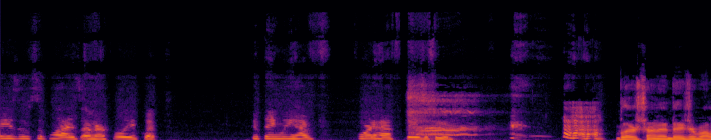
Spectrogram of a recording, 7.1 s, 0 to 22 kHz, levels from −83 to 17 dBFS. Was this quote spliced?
yes; 1 cut; at 6.1 s

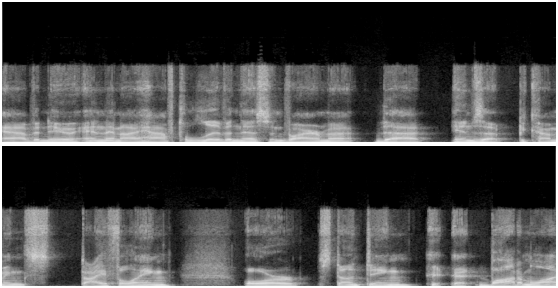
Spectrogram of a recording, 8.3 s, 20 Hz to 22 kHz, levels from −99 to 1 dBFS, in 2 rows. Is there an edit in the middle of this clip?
yes; 1 cut; at 7.3 s

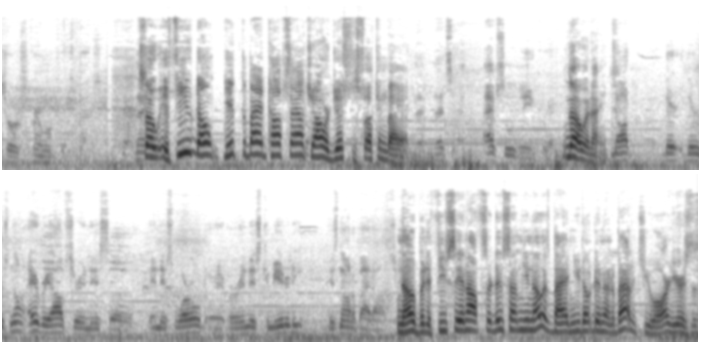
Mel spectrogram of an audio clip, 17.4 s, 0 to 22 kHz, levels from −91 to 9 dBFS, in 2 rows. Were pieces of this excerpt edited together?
yes; 1 cut; at 1.3 s

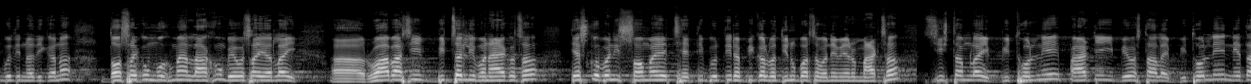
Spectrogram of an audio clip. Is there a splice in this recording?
yes; 1 cut; at 9.2 s

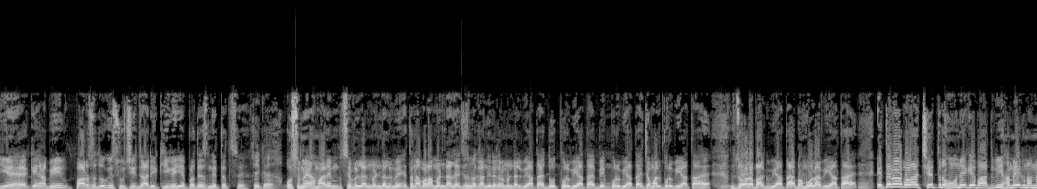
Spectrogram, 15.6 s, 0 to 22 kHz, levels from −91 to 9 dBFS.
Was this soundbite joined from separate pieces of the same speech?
no; 0 cuts

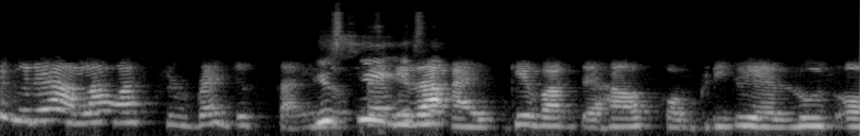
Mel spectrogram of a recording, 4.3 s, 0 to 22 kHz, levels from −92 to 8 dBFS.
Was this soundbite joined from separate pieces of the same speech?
yes; 1 cut; at 1.9 s

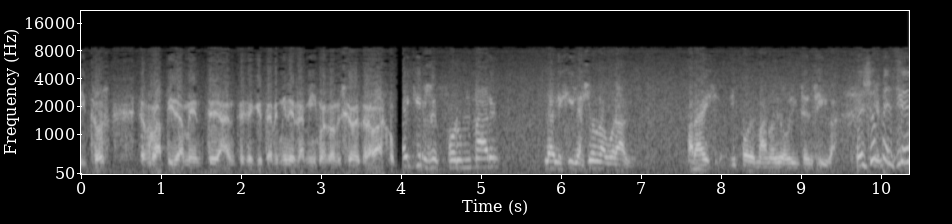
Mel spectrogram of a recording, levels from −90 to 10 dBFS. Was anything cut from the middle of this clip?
yes; 2 cuts; at 4.0 s, 9.5 s

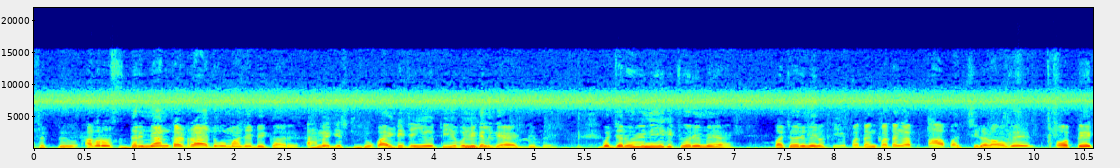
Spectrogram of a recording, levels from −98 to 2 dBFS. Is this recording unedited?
no; 2 cuts; at 2.8 s, 7.9 s

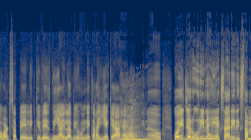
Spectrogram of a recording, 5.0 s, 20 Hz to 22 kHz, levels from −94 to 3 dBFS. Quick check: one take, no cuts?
no; 1 cut; at 2.8 s

